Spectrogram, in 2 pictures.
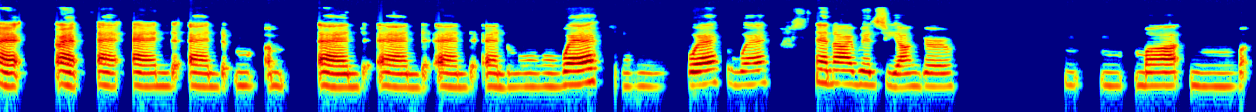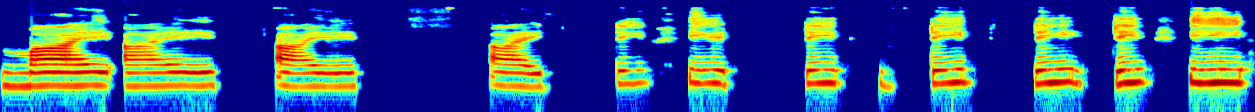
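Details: Real recording of an adult man who stutters, moderating a workplace webinar panel of people who stutter; stuttering.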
